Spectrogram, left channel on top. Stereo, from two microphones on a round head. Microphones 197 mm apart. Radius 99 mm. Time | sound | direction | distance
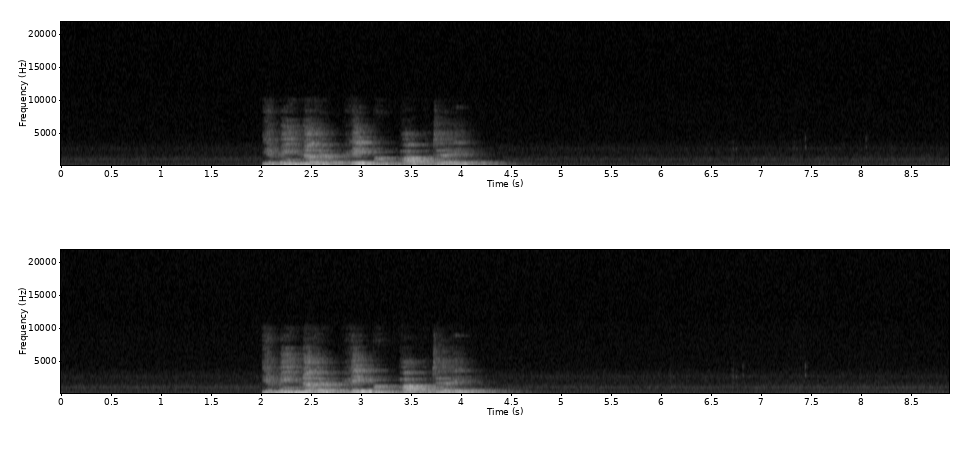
2.0 | a man speaking | 85° right | 1.5 m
